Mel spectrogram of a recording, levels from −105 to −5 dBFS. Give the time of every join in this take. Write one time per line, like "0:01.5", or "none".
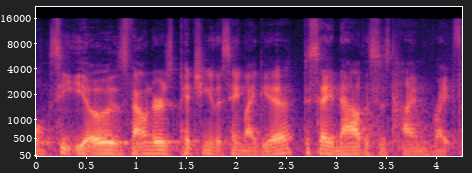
none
